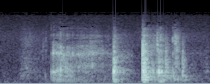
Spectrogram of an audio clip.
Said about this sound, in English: I got a gun that says you both better stand steady. Mind your own business, mister. Keeping order is my business. Drop that knife. You ain't... Drop it!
